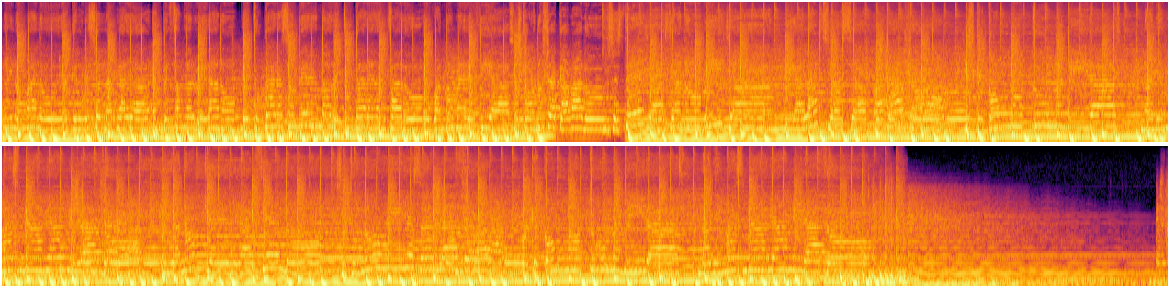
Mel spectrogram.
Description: Жанр: Рок / Альтернатива
# Rock y Alternativo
